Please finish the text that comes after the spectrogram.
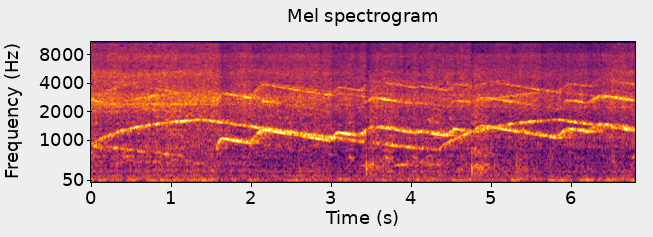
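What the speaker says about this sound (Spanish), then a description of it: "ya se escuchan las sirenas" Emergency vehicle sirens wail loudly at the close of a patron saint festival float parade in Sonsonate, rising and falling sweeps overlapping one another above a dense street crowd and engine rumble.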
